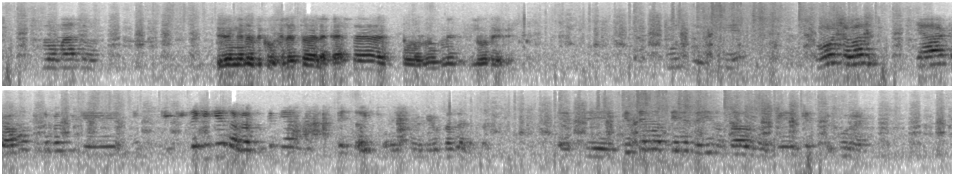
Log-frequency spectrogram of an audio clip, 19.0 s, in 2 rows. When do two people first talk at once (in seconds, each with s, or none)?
none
